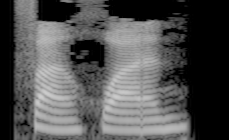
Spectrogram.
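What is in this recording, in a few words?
"返还", Mandarin Chinese; hsk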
